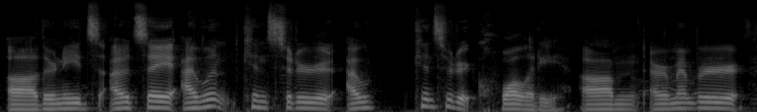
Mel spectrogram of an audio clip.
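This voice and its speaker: A man's voice: medium pitch, moderate pace, clear, resonant tone. Sick young man rambling unscripted. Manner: rambling, self-correcting, candid. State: sick, losing his voice. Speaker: YouTube channel host. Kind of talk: unscripted commentary.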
